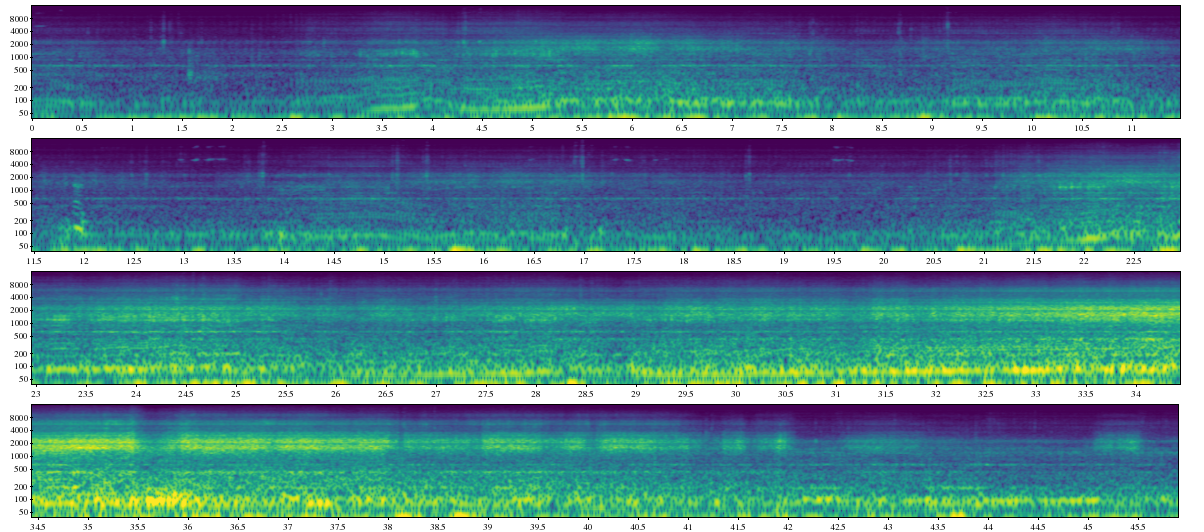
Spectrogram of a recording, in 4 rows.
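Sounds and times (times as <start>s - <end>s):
motorcycle engine running: 0.0s - 45.9s
wind rushing over microphone: 22.2s - 45.9s.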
